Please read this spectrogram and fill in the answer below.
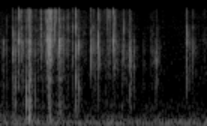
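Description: Foil wrapper of a Pokémon Scarlet and Violet booster pack being torn open and crinkled by hand: a quick, faint run of crackles and rips.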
